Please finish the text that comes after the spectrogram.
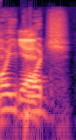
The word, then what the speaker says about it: Højbjerg: We've had 3 different pronunciations of Højbjerg today. Yeah, we've had Holberg, Hodgberg. Yeah, okay, yeah, Højbjerg.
